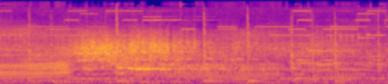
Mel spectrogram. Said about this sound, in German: Der Motor heulte auf und mit quietschenden Reifen schoss der Wagen davon.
